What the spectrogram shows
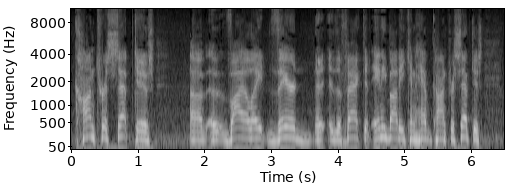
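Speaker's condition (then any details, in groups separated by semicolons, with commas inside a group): No condition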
